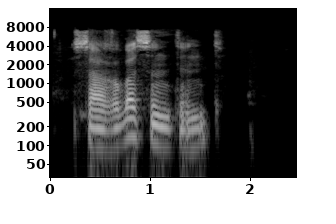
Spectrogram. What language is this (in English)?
Kabyle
